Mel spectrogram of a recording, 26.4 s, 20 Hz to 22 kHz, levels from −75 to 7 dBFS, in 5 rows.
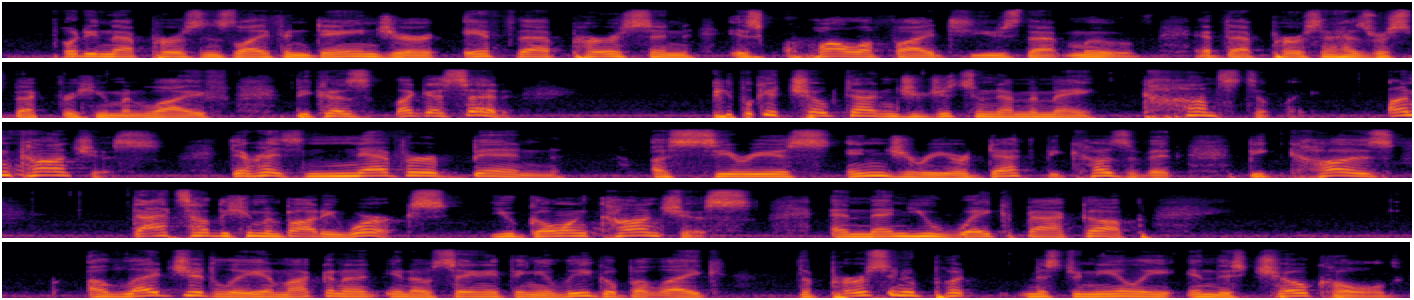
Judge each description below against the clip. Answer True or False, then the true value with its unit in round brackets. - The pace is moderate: True (195 wpm)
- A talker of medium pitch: True (150 Hz)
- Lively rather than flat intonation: True (6.4 semitones)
